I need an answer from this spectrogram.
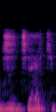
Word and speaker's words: Žižek: Para encerrar esse vídeo, eu vou deixar um trecho de um filósofo esloveno chamado Slavoj Žižek, ou Žižek, parece que é a pronúncia mais correta, mas escreve Žižek, que ele fala um pouco sobre a ideia de ideologia.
